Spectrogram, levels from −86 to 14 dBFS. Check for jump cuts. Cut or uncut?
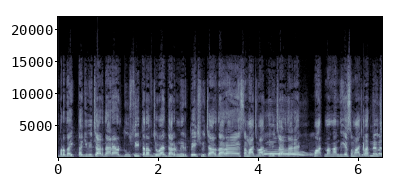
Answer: uncut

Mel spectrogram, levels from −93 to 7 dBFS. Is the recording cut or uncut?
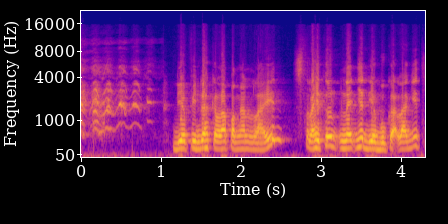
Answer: cut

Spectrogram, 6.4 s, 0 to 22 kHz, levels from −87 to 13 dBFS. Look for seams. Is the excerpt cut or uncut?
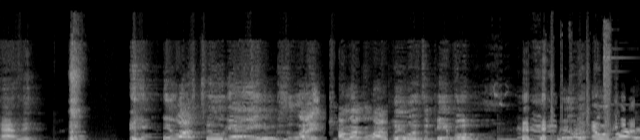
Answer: cut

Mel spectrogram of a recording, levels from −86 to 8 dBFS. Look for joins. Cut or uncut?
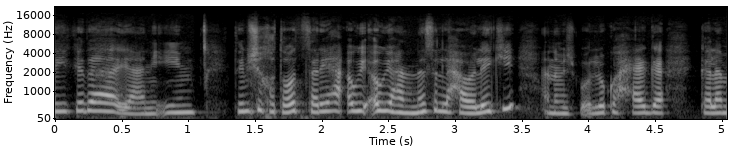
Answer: cut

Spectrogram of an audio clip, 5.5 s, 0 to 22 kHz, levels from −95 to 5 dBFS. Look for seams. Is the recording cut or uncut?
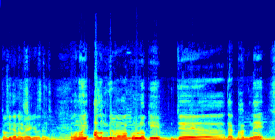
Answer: cut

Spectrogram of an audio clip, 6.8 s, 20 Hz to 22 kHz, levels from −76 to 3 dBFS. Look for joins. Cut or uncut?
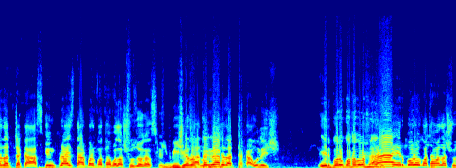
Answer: uncut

